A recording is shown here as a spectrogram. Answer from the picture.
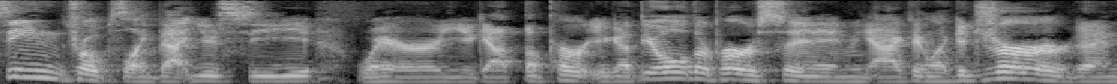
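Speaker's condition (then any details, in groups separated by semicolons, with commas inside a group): No condition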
